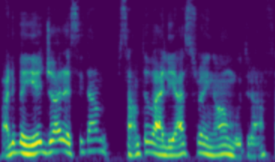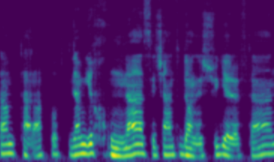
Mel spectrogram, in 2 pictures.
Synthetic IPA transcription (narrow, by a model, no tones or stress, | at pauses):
væliːbe̞jed͡ʒɒːɾesiːd̪æmsæmt̪ʰe̞væliæsɾoinɒːæmbuːd̪ɾæft̪æmt̪ʰæɾæ̰fɡ̥o̞fd̪d̪iːd̪æmjexuːnæsjet͡ʃʰænt̪ʰɒd̪ɒːne̞ʃd͡ʒuːiɟe̞ɾeft̪æn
